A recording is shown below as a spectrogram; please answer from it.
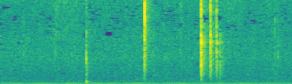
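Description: A few small, sharp clicks and taps from hand work at an electronics workbench, one at a time and then a quick cluster of three or four, over a faint steady hum.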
